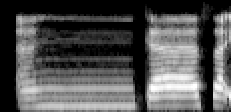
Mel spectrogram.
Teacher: Contoh yang qalabu angkasa, itu pun ikhfanya pun suaranya mendekati izhar ya kan, ditempelkan lidahnya ke langit-langit, pangkal lidahnya ditempelin ke langit-langit, bunyinya pun mendekati izhar, mendekati suara nun. Karena berjauhan tadi, karena nun dengan qaf sama nun dengan kaf itu berjauhan, jadi suara ikhfanya pun cukup jelas ya, cukup jelas mendekati izhar.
